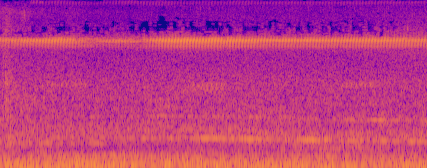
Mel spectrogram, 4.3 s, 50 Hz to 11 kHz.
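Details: A loud Carolina ground cricket gives a steady, high, buzzy trill over a deep rumble of traffic, in a backyard-area patch with ground cover where many more of them sing, on a 7/25/26 night.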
